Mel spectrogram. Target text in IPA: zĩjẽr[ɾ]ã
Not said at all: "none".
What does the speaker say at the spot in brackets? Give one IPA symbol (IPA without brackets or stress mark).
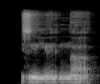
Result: n̪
